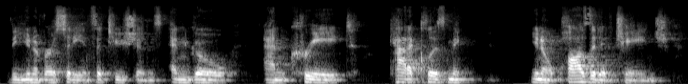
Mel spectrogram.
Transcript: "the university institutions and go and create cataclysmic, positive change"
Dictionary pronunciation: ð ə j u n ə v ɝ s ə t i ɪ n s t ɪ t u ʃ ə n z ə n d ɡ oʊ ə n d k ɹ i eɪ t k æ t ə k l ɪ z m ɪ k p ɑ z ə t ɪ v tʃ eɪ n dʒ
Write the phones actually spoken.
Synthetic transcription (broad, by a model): ð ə j u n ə v ɝ s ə t i ɪ n s t ɪ t u ʃ ə n z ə n ɡ oʊ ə n k ɹ i eɪ t k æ t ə k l ɪ z m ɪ k p ɑ z ə t ɪ v tʃ eɪ n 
